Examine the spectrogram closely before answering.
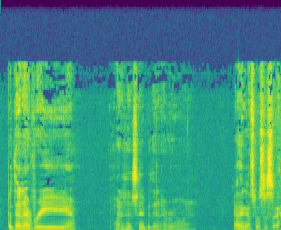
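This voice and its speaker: At a moderate pace, a man with a very deep, low pitch and ordinary pitch variation speaks with long, frequent pauses, his voice carrying audible room echo. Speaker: podcast host and poet. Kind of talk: casual solo podcast monologue. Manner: rambling with many fillers.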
